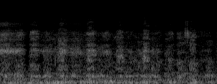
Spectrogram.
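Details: Leonberger dog panting hard and steadily, quick rhythmic breaths coming about three or four times a second without a break, breathy and noisy throughout, recorded indoors at home.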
